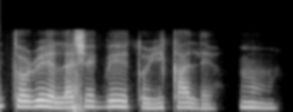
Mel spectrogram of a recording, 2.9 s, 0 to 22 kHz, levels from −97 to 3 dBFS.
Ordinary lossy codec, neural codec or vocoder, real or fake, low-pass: none; codec, 16 kHz, 0.8 kbps, ZipCodec; fake; 7.2 kHz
